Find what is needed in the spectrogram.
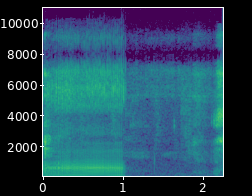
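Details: A single loud, buzzing snore lasting about a second from a small female Boston terrier, then quiet breathing; her eyes are open wide around it; snoring.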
